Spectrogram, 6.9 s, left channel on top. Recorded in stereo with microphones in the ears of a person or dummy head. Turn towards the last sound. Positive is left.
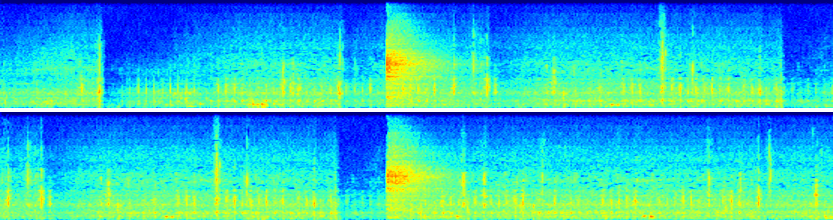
turn(degrees=40)  # may be behind; listen again after turning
